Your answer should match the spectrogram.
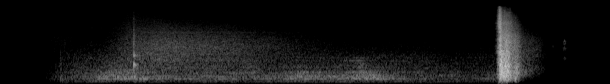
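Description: Low handling noise with a sharp click just over a second in, then one loud, sharp gunshot about five seconds in from a Zastava M70 NPAP, a 7.62×39 mm AK-pattern rifle, followed by a short echo.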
